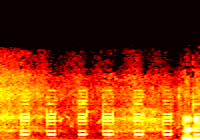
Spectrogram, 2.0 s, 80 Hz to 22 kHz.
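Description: A Nokta Makro Simplex metal detector giving a quick run of short, same-pitched beeps, about four a second, as its coil sweeps over targets reading in the mid-30s. These are jumpy, inconsistent signals coming from all around, which the detectorist calls "bouncy signals all over here".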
